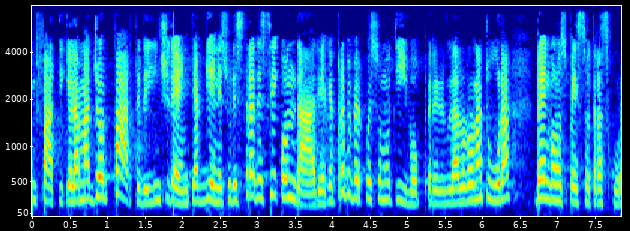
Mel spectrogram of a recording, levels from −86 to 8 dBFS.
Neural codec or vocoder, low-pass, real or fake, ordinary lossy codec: none; 7.2 kHz; real; none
